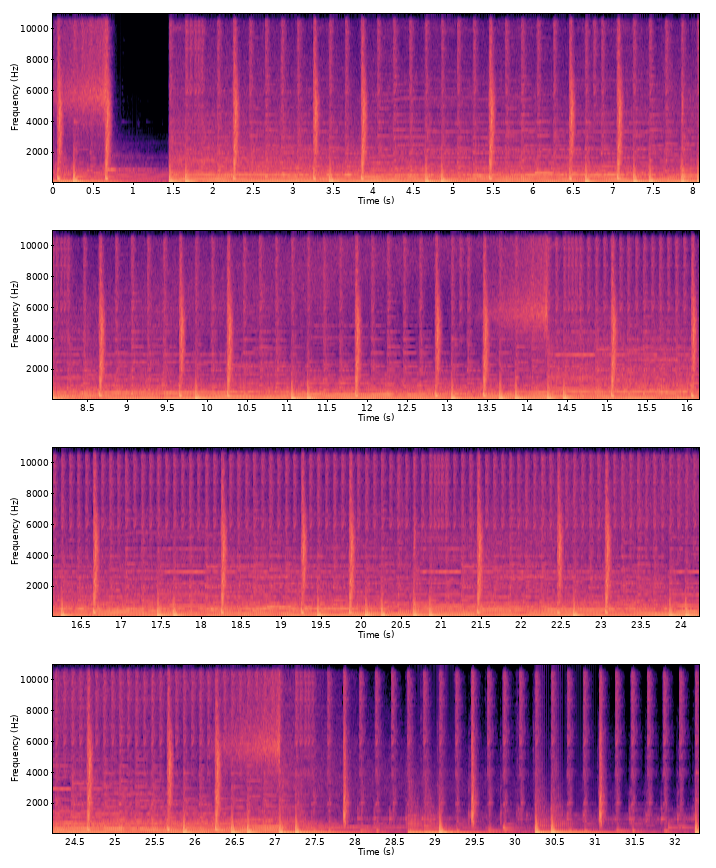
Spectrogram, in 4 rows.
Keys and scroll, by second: 1.0 |, 7.3 e, 8.5 ctrl+z, 10.8 ctrl+z, 12.9 x, 13.7 ctrl+z, 16.4 \, 19.5-21.3 typing, 22.7 ctrl+z, 23.7-25.5 typing, 29.3 F2.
